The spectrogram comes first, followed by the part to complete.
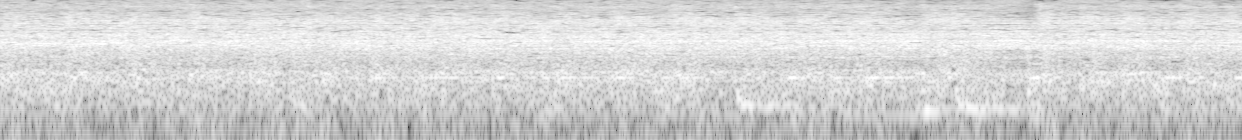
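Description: Large brass hand cymbals clashing continuously together with a two-headed hand drum, the instrumental accompaniment of an Odia pala. A few low drum strokes stand out a little past halfway and near the end.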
